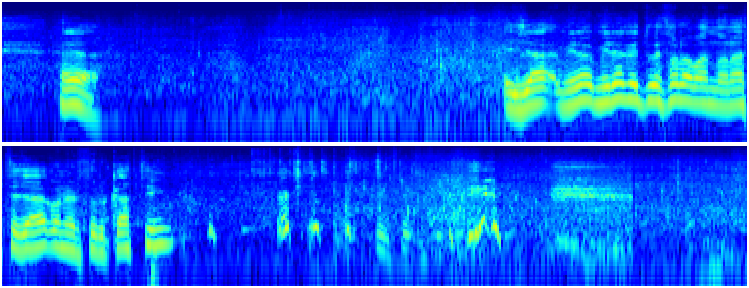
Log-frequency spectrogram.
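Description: Small waves lap and splash against rocks.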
